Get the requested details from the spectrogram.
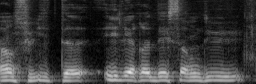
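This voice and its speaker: A man talks at a very slow pace in a medium pitch. His tone is dark and mellow. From France, Cantal / Lot (Auvergne-Quercy). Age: 90s. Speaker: war veteran. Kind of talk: interview testimony.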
